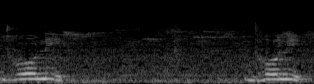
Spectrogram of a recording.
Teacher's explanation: যেমন যদি বলি ধ্বনি, ধ্বনি অর্থাৎ যে আওয়াজ, তো ধয়ের সঙ্গে বফলা যুক্ত রয়েছে এই ধ্বনিটি কিন্তু আমরা বফলা উচ্চারণ করছি না, এবং ধ্বনি এই ধটিকেও আমরা অন্যরকমভাবে কোনো উচ্চারণ করছি না, বরং ধয়ের যে স্বাভাবিক উচ্চারণ থাকে সেই স্বাভাবিকভাবেই উচ্চারণ করছি, ধ্বনি।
